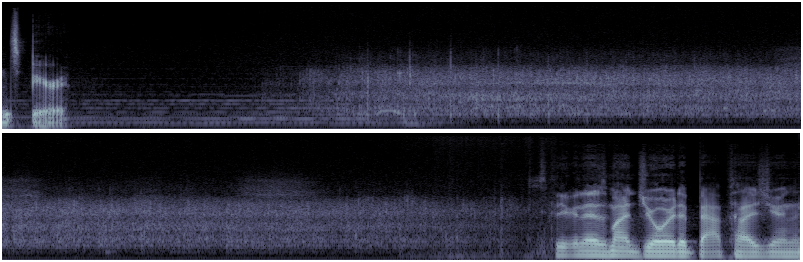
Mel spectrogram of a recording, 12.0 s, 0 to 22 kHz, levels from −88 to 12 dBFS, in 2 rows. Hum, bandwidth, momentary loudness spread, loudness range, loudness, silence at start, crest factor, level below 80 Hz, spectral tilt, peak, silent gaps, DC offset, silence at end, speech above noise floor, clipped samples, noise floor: none; 17 kHz; 24 LU; 19 LU; -22 LUFS; 0 s; 24 dB; -50 dBFS; -5.5 dB/octave; -2 dBFS; none; under 0.1%; 0 s; 34 dB; under 0.1%; -53 dBFS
